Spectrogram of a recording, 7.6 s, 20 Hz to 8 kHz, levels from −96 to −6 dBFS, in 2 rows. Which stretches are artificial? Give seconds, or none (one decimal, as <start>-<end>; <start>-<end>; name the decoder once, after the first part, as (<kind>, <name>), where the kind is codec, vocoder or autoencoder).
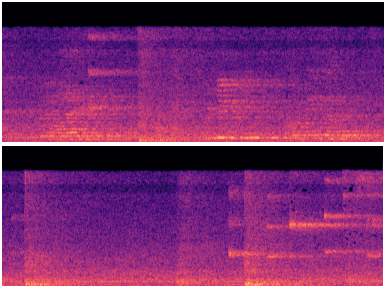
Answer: none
